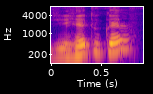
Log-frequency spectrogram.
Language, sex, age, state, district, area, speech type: Assamese, male, 45-60, Assam, Jorhat, urban, spontaneous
